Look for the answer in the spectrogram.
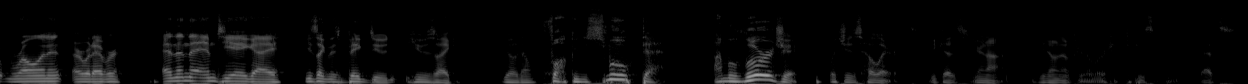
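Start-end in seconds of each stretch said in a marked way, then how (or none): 5.0-8.0 lightly acted confrontation, drawn-out words, louder finish; big gruff objector. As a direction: act out a big guy's protest. Big transit worker confronts drug user.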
